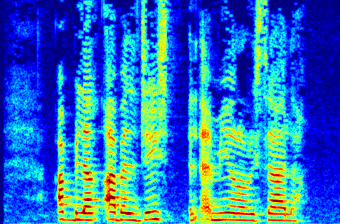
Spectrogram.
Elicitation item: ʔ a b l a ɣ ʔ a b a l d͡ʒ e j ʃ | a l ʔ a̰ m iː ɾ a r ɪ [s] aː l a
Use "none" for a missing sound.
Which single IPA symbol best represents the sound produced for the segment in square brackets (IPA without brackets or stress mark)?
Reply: s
